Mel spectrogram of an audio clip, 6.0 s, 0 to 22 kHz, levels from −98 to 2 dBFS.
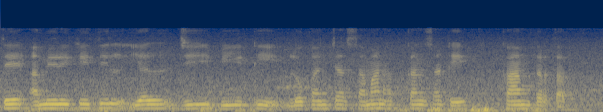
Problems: constant background noise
